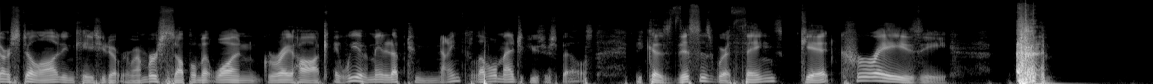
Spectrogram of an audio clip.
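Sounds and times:
speech: 0.0s - 9.6s, 10.2s - 10.6s
person coughing: 10.2s - 10.7s.

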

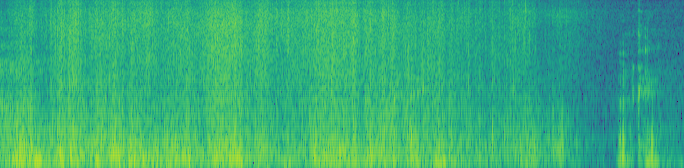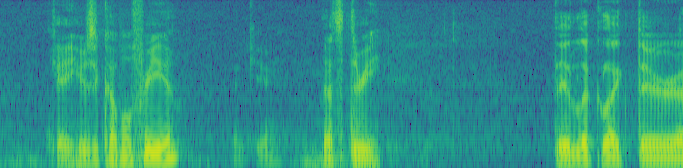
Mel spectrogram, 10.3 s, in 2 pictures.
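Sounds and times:
rumbling and rustling inside a bag of honey mustard almonds: 0.0s - 4.5s
speech: 5.6s - 8.1s, 9.3s - 10.2s.

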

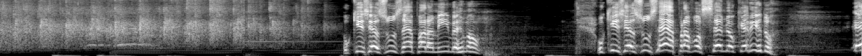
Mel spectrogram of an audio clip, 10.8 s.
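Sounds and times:
audience applause: 0.0s - 4.2s
speech: 4.3s - 6.1s, 7.5s - 9.8s.

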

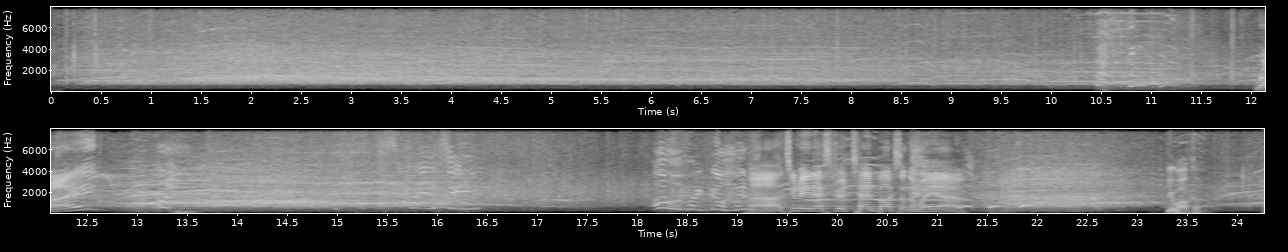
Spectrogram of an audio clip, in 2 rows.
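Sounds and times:
audience applause: 0.0s - 24.2s
laughter: 10.4s - 11.5s, 12.8s - 14.2s, 18.2s - 23.7s
speech: 12.0s - 12.6s, 18.6s - 21.7s, 23.3s - 23.8s.

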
